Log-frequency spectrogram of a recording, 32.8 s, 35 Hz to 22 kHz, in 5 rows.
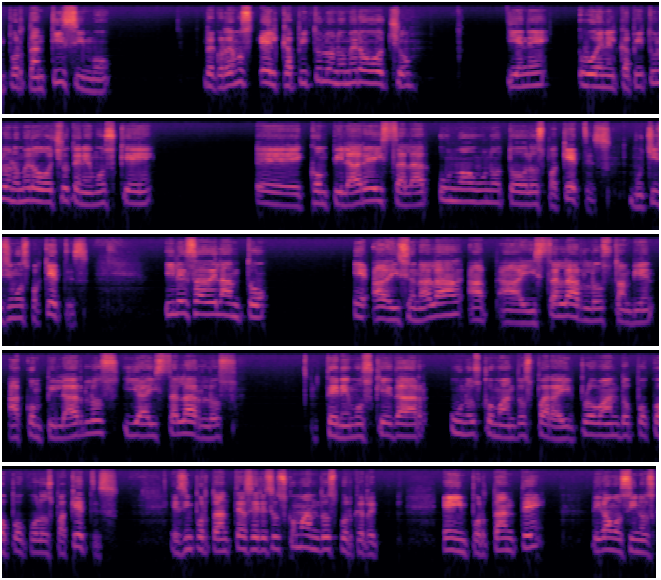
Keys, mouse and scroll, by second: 0.0-3.0 scroll down 11, 7.1 scroll down 2, 10.6-11.3 scroll up 2.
